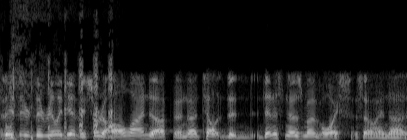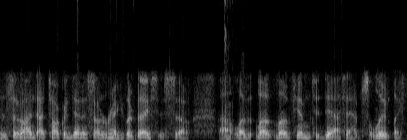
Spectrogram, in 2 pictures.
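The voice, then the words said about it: Slight Southern American accent. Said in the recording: “your little bit of Southern accent today ... I try to draw it out”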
